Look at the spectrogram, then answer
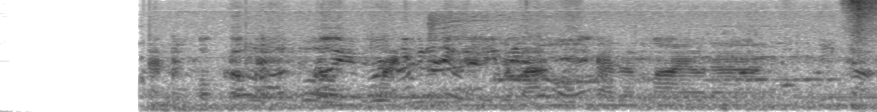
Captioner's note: people chattering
